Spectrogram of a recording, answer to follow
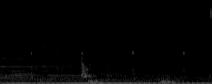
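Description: Quiet room tone with a faint steady hum and a few faint, short ticks.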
